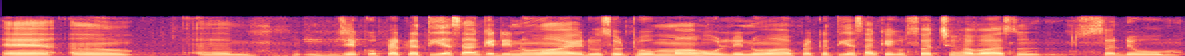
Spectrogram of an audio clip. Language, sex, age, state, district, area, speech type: Sindhi, female, 30-45, Uttar Pradesh, Lucknow, urban, spontaneous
